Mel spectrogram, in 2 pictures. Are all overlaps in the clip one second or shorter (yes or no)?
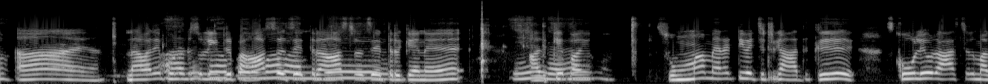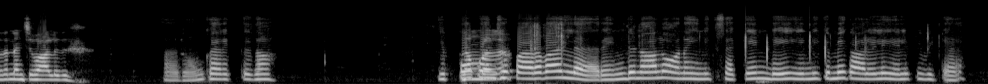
no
